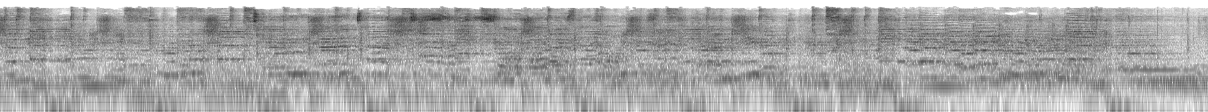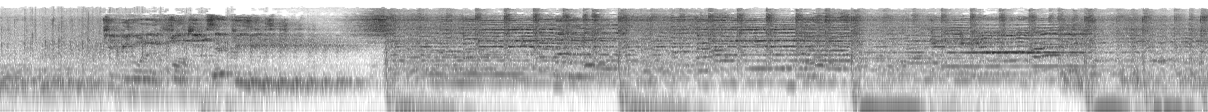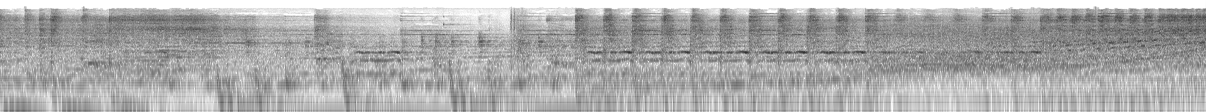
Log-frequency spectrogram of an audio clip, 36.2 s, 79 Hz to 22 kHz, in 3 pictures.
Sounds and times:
Music: 0.0s - 36.2s
Speech: 13.1s - 15.1s.

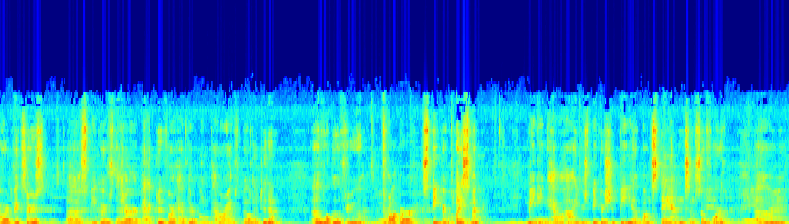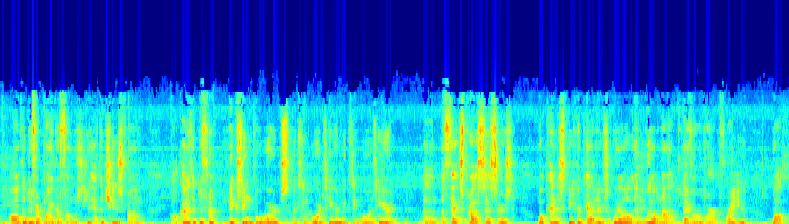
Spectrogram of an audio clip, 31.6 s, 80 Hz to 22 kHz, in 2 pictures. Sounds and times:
Speech: 0.0s - 31.5s.

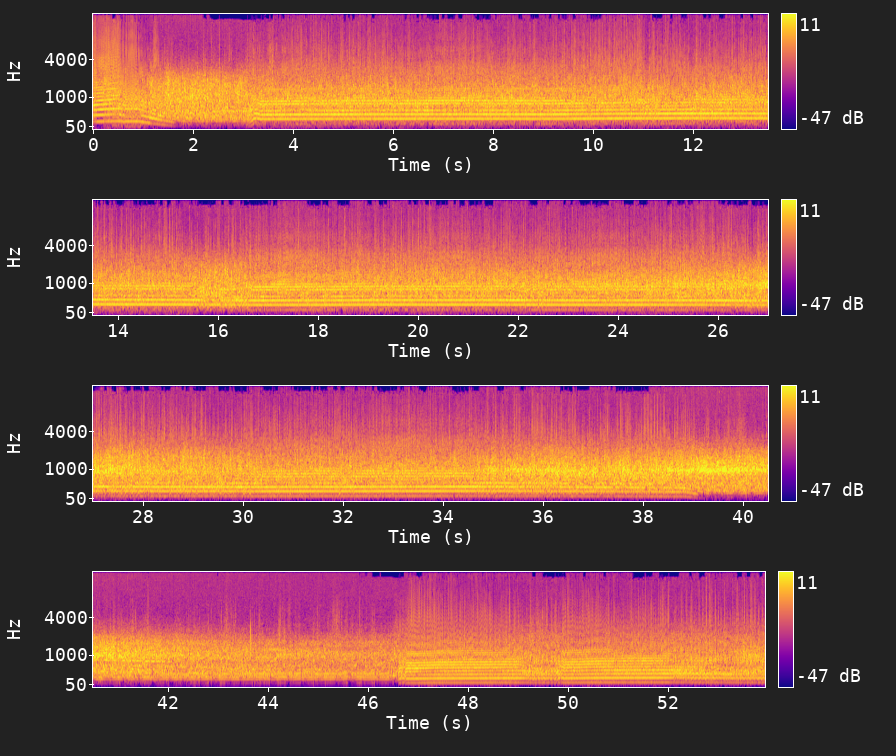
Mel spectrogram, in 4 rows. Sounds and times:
Accelerating, revving, vroom: 0.0s - 1.8s, 3.0s - 53.9s
Vehicle: 0.0s - 53.9s.

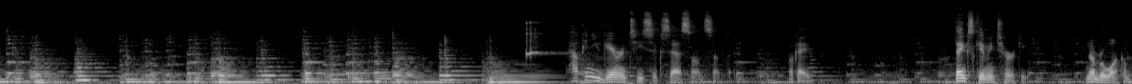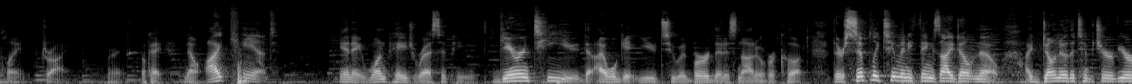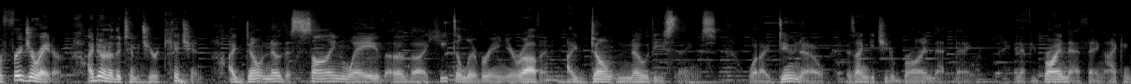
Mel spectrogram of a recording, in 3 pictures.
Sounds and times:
Music: 0.0s - 33.9s
Speech: 5.7s - 7.3s, 7.9s - 8.2s, 9.6s - 10.3s, 10.9s - 14.1s, 14.7s - 33.9s.

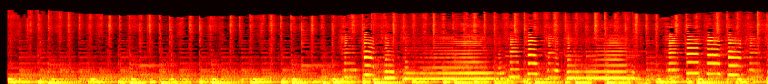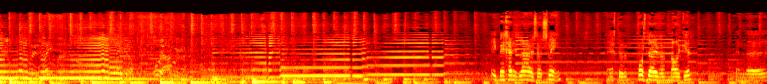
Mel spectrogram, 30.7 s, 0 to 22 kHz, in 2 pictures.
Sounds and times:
Music: 0.2s - 30.7s
Speech: 16.0s - 16.5s, 17.7s - 19.1s, 25.2s - 26.6s, 27.5s - 29.3s, 30.1s - 30.7s.

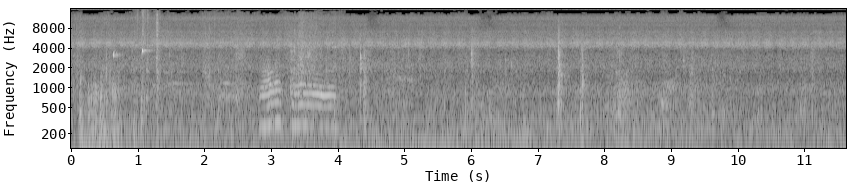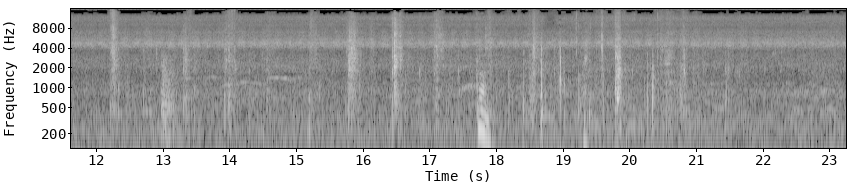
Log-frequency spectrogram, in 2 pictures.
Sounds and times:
Cricket: 0.0s - 23.2s.

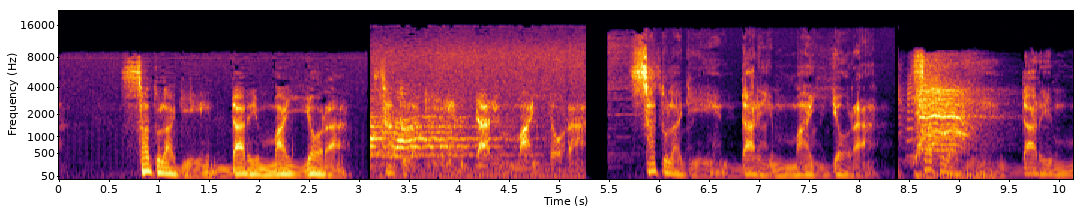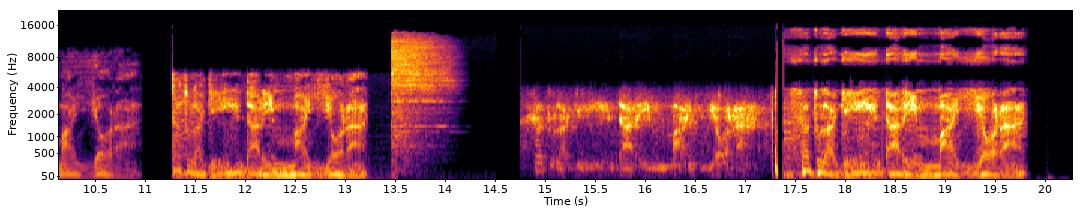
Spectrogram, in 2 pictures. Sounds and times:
Speech: 0.6s - 13.3s, 14.8s - 19.9s
Television: 14.8s - 19.6s.

